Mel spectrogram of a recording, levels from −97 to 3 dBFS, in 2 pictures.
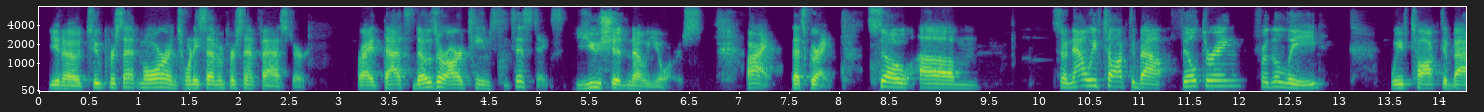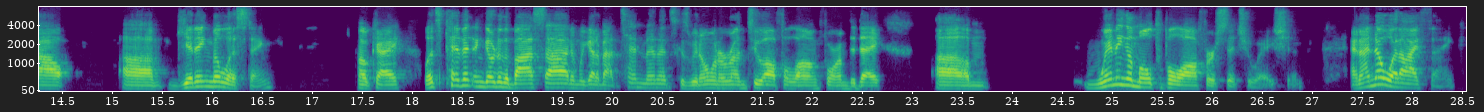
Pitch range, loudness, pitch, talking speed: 120-165 Hz, -17 LUFS, 135 Hz, 170 wpm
